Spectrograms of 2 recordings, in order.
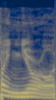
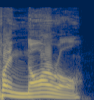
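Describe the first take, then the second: First: The middle is said without the 'a' sound. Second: The middle is said with 'aural', like audio. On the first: The speaker calls it wrong. "not binaural" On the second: The speaker calls it right. "it's binaural"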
